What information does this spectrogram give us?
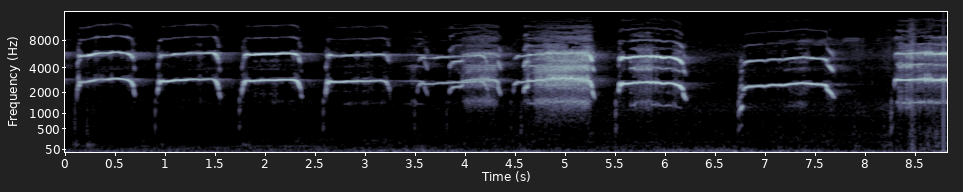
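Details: Begging White-tailed eagle chick, filmed by nest camera in Estonia on 4 July 2018 while being fed fish. Repeated shrill, flat whistles with down-slurred ends, interrupted by harsh scuffling bursts midway, then more whistled screams.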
